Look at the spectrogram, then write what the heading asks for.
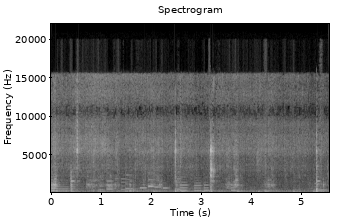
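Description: A spoon stirs oil in a pan with a steady, continuous texture of soft scraping, light sizzle and occasional clinks of metal, close up and with no voices.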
